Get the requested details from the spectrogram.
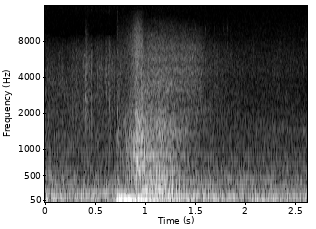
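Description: A magical portal whooshes with a rushing roar.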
